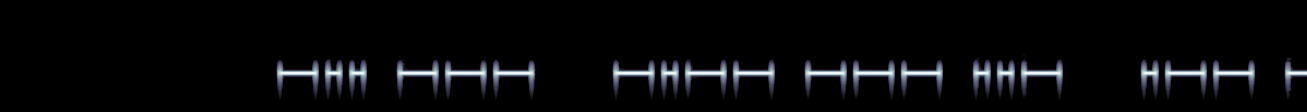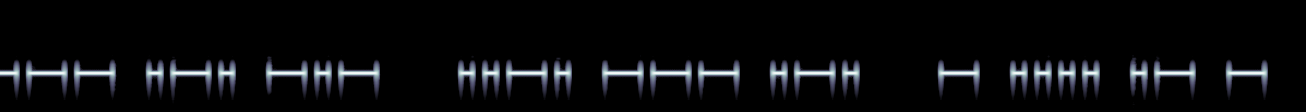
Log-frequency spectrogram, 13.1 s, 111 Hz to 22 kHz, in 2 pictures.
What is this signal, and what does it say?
Morse code, heard as a keyed tone, about 20 wpm, 700 Hz. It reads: DO YOU WORK FOR THAT
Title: Sentences from Top 1000 Words - Review Part 3 - 20wpm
